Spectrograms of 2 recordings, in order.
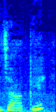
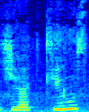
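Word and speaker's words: Jaques: अगर आपको जो है प्रोनाउंसिएशन समझ में नहीं आती तो आप गूगल पे जाके सर्च कर सकते हैं। इसको हम जैक्यूज नहीं पढ़ेंगे, इसको हम जैक पढ़ेंगे।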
